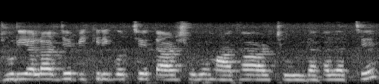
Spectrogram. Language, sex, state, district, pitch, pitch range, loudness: Bengali, female, West Bengal, Purulia, 235 Hz, 220-245 Hz, -14 LUFS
